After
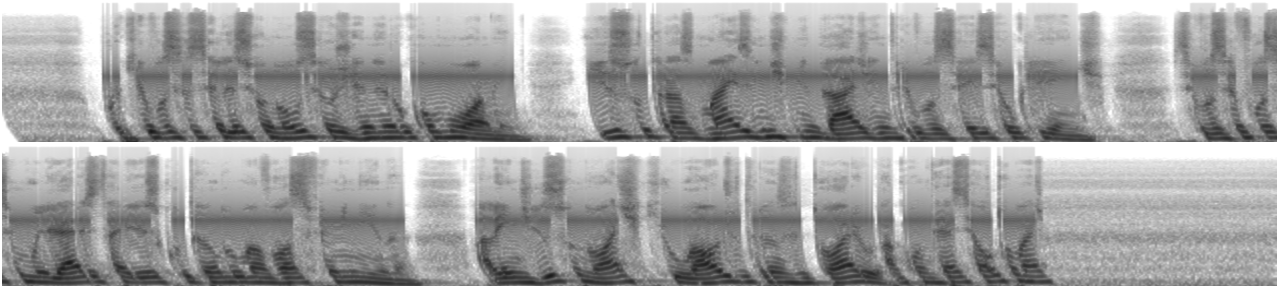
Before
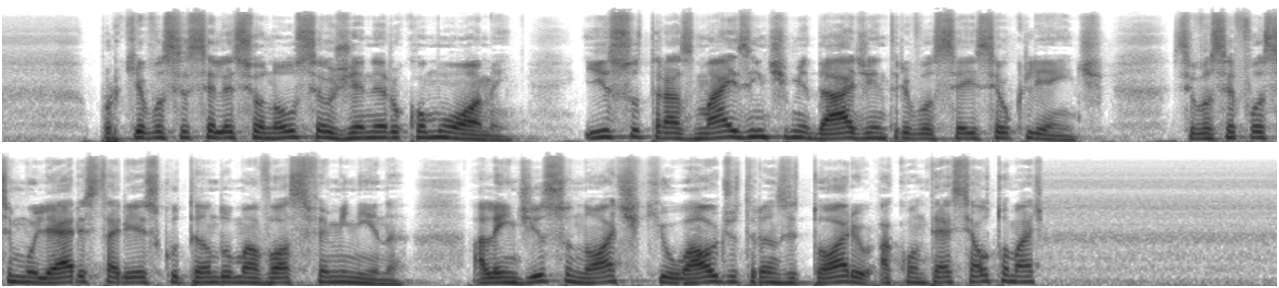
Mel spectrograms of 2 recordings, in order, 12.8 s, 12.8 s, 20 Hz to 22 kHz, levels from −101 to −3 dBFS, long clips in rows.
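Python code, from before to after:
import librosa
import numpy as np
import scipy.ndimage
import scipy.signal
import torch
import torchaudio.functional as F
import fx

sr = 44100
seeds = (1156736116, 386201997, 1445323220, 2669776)

y = fx.rattle_buzz(x, sr, strikes_db=-38.0, level_db=-24.0)
y = fx.dispersion(y, sr, late='lows', ms=100.0, hz=430.0)
y = F.gain(torch.from_numpy(y), 2.0).numpy()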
